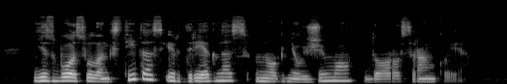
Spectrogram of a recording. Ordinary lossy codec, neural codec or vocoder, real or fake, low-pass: MP3, 96 kbps; none; real; 9.9 kHz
